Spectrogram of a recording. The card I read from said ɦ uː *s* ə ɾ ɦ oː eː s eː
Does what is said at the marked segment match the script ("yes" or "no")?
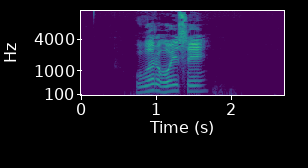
no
